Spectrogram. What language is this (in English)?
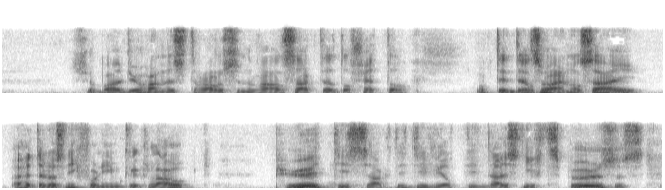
German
